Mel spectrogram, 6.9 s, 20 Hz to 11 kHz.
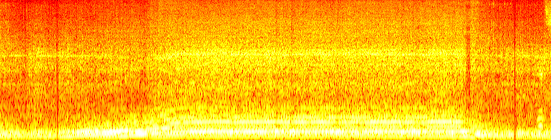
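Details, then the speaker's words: Long-sitting motorcycle engine, donor powertrain for a formula car, warmed up: revs climb cleanly then abruptly fall off around 6,000 rpm of a 10,000 rpm range; cooling system to be fixed first. "Oh, it kind of dies up top. That was like 6,000 RPM. It goes up to 10,000 RPM. It didn't like that. There we go. Yeah, it doesn't like the high RPMs, but we'll fix up the cooling system first and then we'll see if it'll go in this higher RPM"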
